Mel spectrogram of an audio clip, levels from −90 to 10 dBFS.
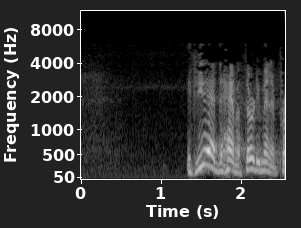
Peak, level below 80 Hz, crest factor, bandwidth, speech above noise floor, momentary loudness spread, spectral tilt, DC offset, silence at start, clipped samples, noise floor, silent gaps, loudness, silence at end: -2 dBFS; -68 dBFS; 20 dB; 5.8 kHz; 45 dB; 11 LU; -9 dB/octave; under 0.1%; 1.35 s; under 0.1%; -64 dBFS; none; -20 LUFS; 0 s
